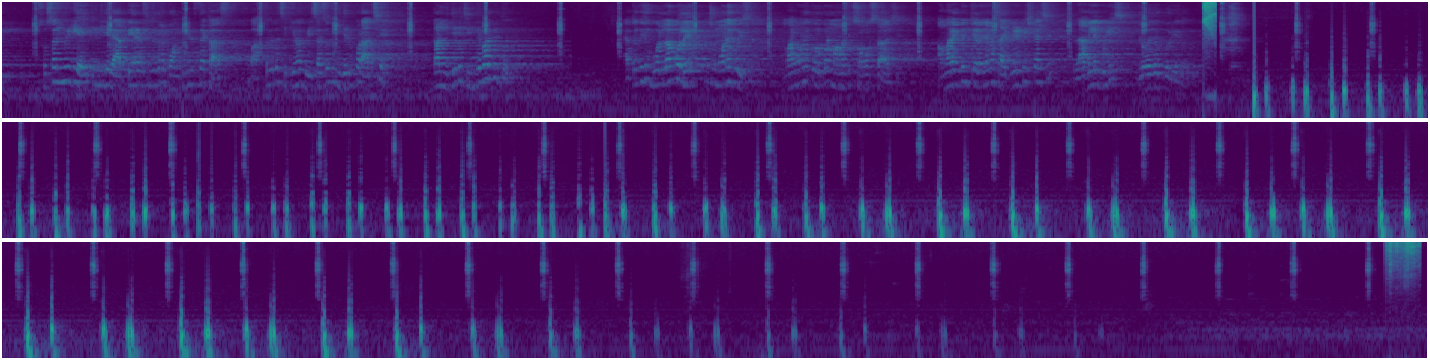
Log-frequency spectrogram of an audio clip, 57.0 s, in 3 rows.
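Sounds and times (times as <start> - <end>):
steady low hum: 0.0 - 57.0
heartbeat thumps: 16.7 - 51.8.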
